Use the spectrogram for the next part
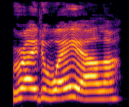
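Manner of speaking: put-on cheerful young waitress calling across the counter; Dora the waitress. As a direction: chirp it back like an eager waitress. Dora the waitress answers brightly.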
